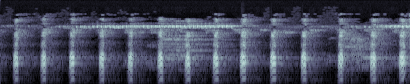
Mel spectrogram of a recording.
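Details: Female red junglefowl producing a regular series of short, throaty clucks, roughly five a second, ending as a louder note begins; a thin high whine sits in the background.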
